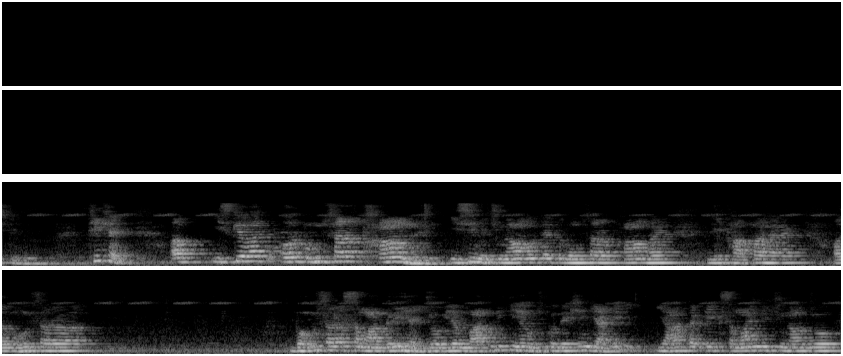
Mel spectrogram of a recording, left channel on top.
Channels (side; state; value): left; silent; digital silence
